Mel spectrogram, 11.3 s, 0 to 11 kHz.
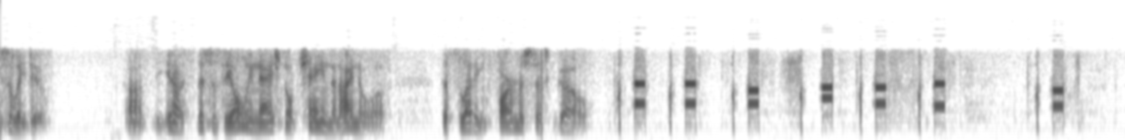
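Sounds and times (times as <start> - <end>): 
speech: 0.1 - 0.6, 1.2 - 6.0
telephone keypad dialing tones: 6.2 - 7.6, 8.2 - 9.5, 10.4 - 10.7.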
